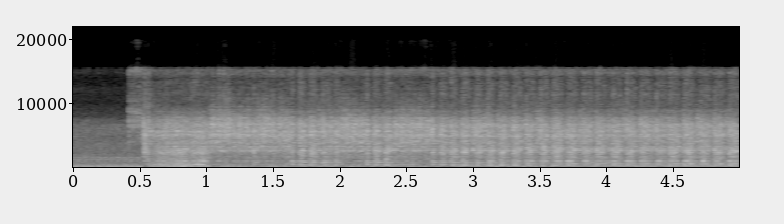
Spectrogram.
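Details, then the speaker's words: Mercedes S500 (2000–2006 S-Class): starter churns steadily and quickly but never fires; crank no-start from low fuel pressure, both fuel pumps failed. "साला दोनों पंप खराब हो गए। Pressure low हो गया ना।"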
